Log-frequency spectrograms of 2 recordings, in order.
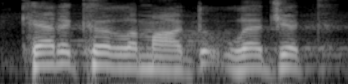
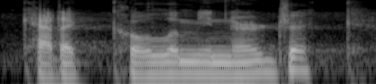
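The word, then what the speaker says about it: catecholaminergic: Um, kataka lamogic tacocardia. I probably butchered that up. Does that ring a bell? Uh, katakolamunergic.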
